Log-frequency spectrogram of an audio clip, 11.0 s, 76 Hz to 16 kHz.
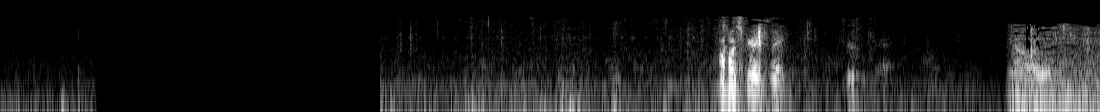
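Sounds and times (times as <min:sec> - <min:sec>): faint outdoor background sound: 0:00.0 - 0:01.0, 0:03.8 - 0:11.0.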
